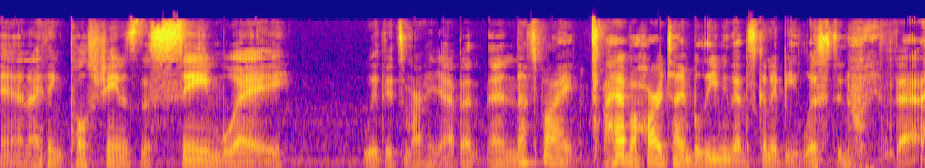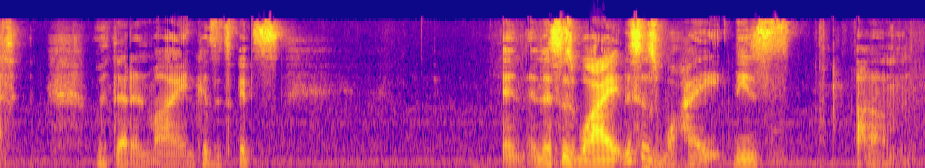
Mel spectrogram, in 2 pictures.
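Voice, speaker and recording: A man mumbles as he speaks. His speech has long, frequent pauses. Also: fairly low pitch for a man, ordinary pitch variation. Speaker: crypto YouTuber. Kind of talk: live stream commentary. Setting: home at night, live stream. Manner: fast; mumbling. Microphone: quiet microphone.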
